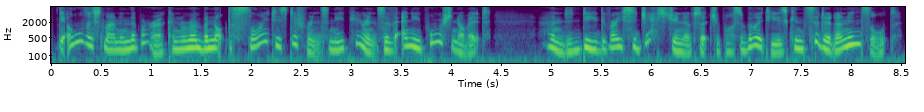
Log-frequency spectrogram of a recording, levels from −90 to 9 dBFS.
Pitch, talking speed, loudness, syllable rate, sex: 200 Hz, 230 wpm, -18 LUFS, 7.6 syllables/s, female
